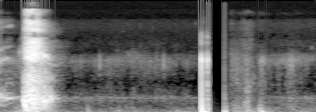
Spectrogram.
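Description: One loud, breathy sneeze, then sharp clicks and short bursts in a quiet room with a faint hum; repeated sneezing from hay fever.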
